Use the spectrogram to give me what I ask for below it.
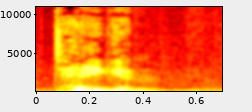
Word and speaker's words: Teigen: It's actually Teigen. Teigen. Chrissy Teigen. Again, you can correct us.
